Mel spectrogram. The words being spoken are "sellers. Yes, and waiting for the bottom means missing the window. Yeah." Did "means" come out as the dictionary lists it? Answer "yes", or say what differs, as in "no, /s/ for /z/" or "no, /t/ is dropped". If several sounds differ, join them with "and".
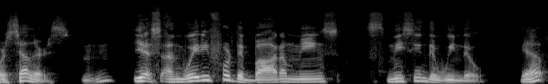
no, /s/ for /z/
